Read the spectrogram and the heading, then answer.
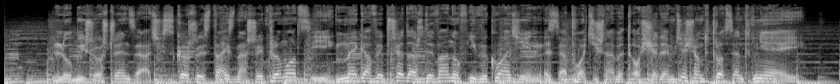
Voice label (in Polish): radio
